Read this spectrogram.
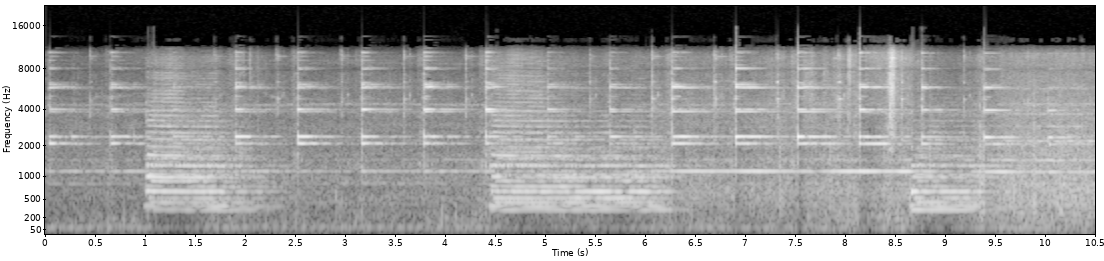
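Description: A diesel locomotive's horn blares loudly in long blasts.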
